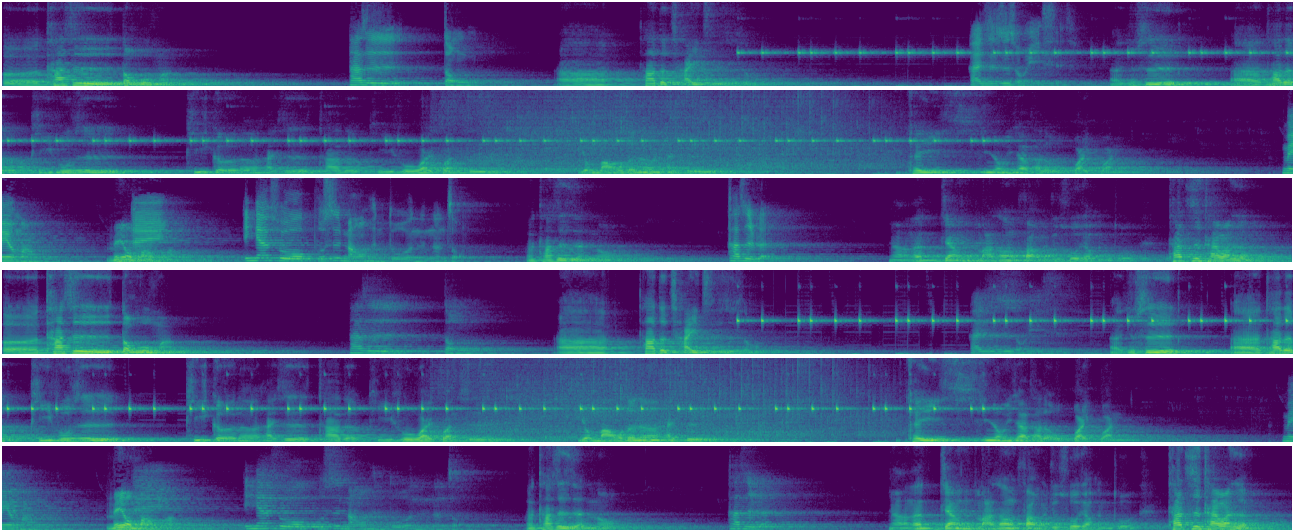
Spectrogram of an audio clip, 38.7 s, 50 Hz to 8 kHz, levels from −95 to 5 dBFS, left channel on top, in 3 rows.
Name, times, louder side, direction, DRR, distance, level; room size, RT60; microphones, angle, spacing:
voice 1, 0.0-1.7 5.5-6.1 6.4-7.6 11.1-11.8 12.3-14.1 14.7-18.0 18.7-20.1 22.0-22.4 22.7-24.1 26.9-27.3 31.1-32.0 34.7-37.1 37.5-38.3, right 3 dB, 70° right, 10 dB, 0.7 m, -25 dB
voice 2, 3.5-4.0 4.4-4.8 9.7-10.6 25.7-26.3 27.1-27.5 28.2-30.5 33.1-33.5, left 4 dB, 65° left, 8 dB, 0.7 m, -33 dB
Alarm, 7.3-8.6 8.9-9.6 9.9-10.6 10.9-11.5 11.9-12.5 12.8-13.5 13.8-14.5 14.8-15.4 15.8-16.4 16.7-17.4 17.7-18.4 18.7-19.3 19.7-20.3 20.6-21.3 21.6-22.8, right 10 dB, 45° right, 0.4 m, -27 dB
Bird, 17.1-22.5 23.4-23.5 23.9-24.0 24.9-25.0 25.9-26.0 26.9-27.0, equal, 25° right, 2.0 m, -44 dB
14.0 x 6.0 x 7.9 m, 2.7 s
head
